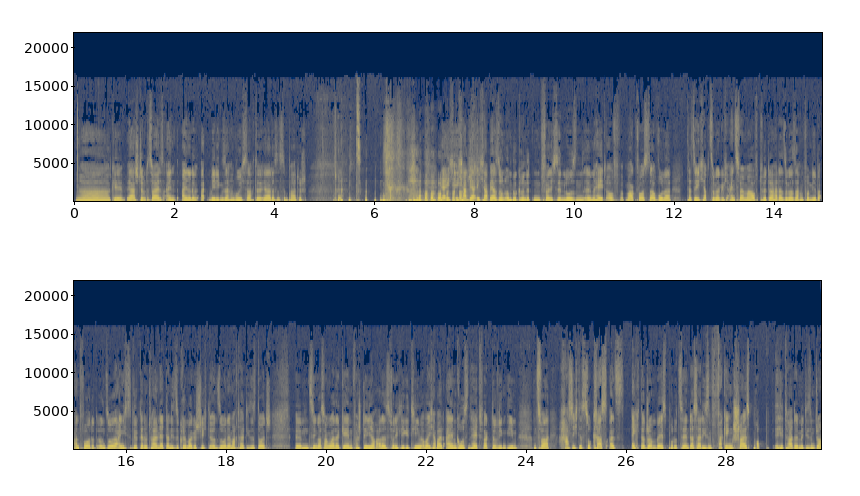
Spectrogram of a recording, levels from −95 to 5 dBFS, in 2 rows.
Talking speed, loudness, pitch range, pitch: 240 wpm, -16 LUFS, 125-160 Hz, 140 Hz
